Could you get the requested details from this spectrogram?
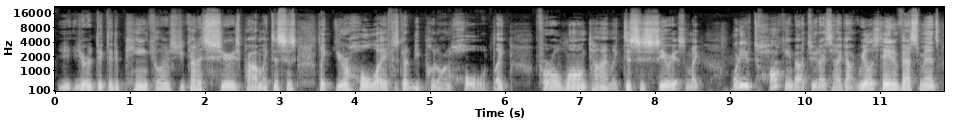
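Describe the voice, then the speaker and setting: A man's voice: mid-range voice, a little fast. A middle-aged man, a podcast guest, telling stories in casual interview talk, acting out quotes with frequent swearing. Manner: animated storyteller, acts out quotes, frequent swearing.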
